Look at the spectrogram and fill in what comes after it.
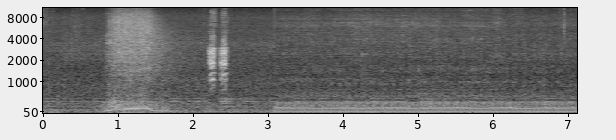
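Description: Car engine running while cruising, with a short burst of revving about a second in; from about three seconds in a steady low engine drone holds at constant pitch.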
